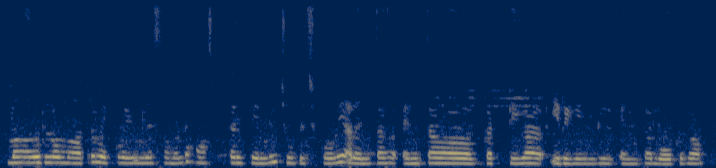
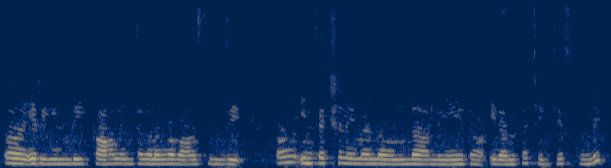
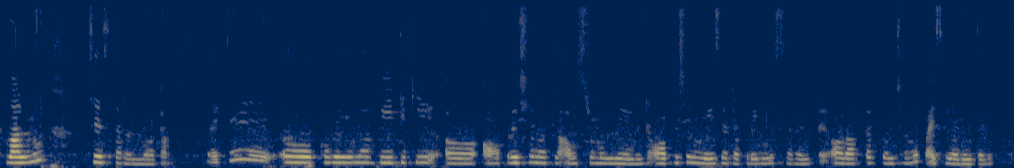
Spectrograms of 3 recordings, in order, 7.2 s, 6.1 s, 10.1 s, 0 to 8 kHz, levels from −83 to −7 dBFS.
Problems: background sounds at intervals, low volume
